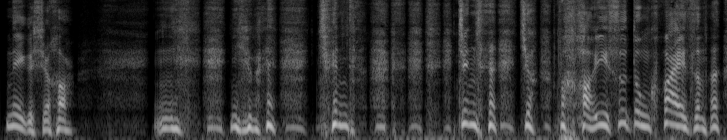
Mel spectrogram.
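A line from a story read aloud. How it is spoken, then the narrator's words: Laughing while eating. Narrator (Chinese): 他一边吃一边笑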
